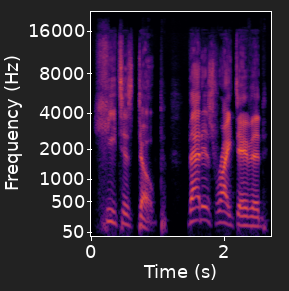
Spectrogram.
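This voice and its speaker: A man's voice: fairly high pitch, takes it slowly, no echo, studio quality. A man in his forties, a native Spanish speaker, co-hosting a podcast in playful, hyped-up casual chat. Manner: lively, playful hype. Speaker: podcast co-host.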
